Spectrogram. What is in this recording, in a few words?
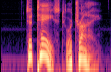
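"to taste try", English, male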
